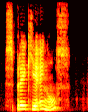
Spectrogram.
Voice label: do you speak english, dutch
